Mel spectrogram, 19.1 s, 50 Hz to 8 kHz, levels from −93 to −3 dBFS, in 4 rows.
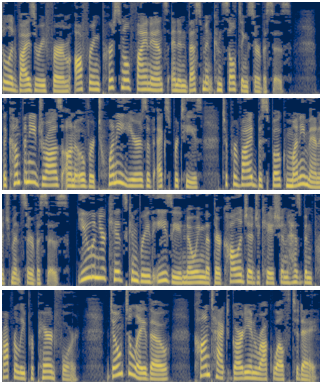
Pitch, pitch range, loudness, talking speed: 190 Hz, 165-220 Hz, -19 LUFS, 155 wpm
